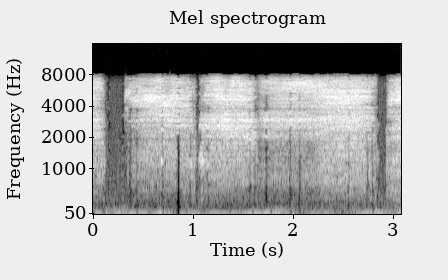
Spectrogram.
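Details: At 01:49 on 17 September 2019, a barn owl holding a mouse gives long, almost unbroken harsh hisses, three drawn-out rasping bursts separated by brief gaps.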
